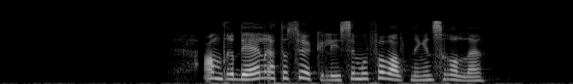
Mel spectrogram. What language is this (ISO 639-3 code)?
nor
